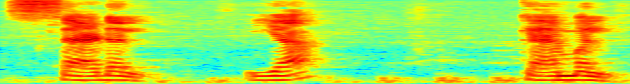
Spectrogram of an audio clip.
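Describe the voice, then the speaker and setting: A man teaching English pronunciation to Hindi speakers, spelling out words and repeating each one slowly while quizzing the viewer. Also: on the high side, fairly even intonation, fairly bright tone. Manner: repeats each word slowly, drilling vowel sounds; addresses viewers as friends, asks rhetorical questions. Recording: dull lo-fi recording.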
